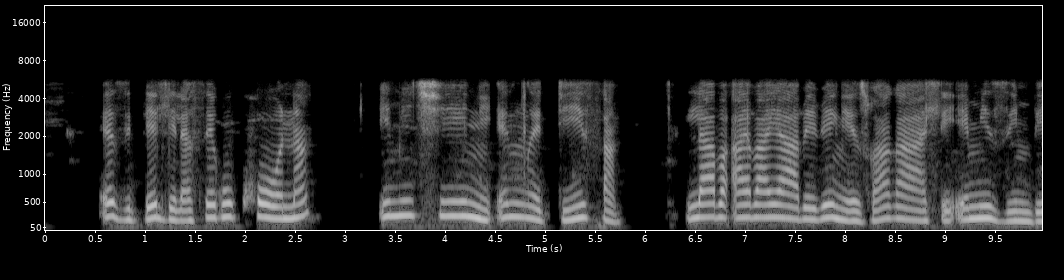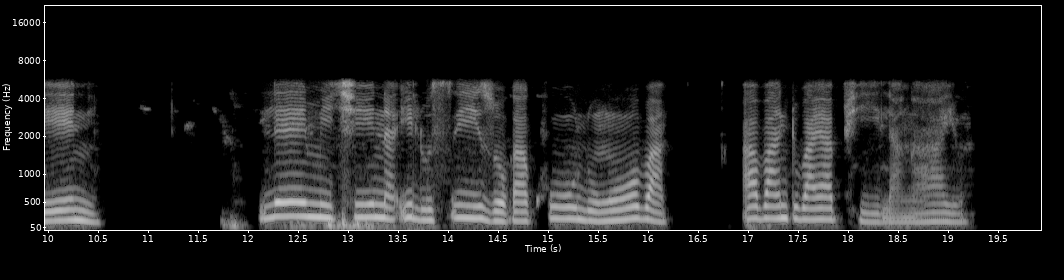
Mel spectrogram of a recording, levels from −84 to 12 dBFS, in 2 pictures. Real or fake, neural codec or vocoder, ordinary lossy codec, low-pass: real; none; Opus, 24 kbps; 5.4 kHz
